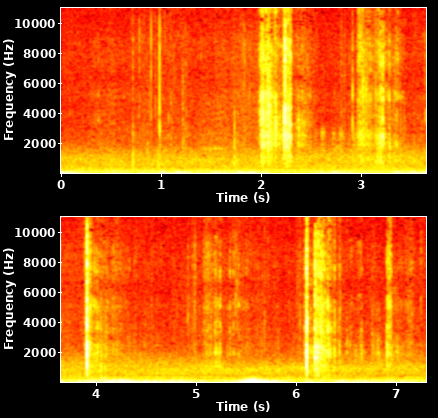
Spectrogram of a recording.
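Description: Digging by hand in dry, loose soil with a small hand hoe and gloved hands, lifting out Chinese artichoke tubers. A few short, crisp scrapes and clicks come about two seconds in, again near four seconds and near six seconds, with a dull thump just before the last.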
